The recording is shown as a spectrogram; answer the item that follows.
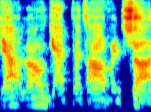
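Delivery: hoarse, worn-out, spent, barely-there voice. Joking that a hoarse voice sounds like Robert Kennedy: Robert Kennedy impression. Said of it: "I sound like Robert Kennedy now".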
